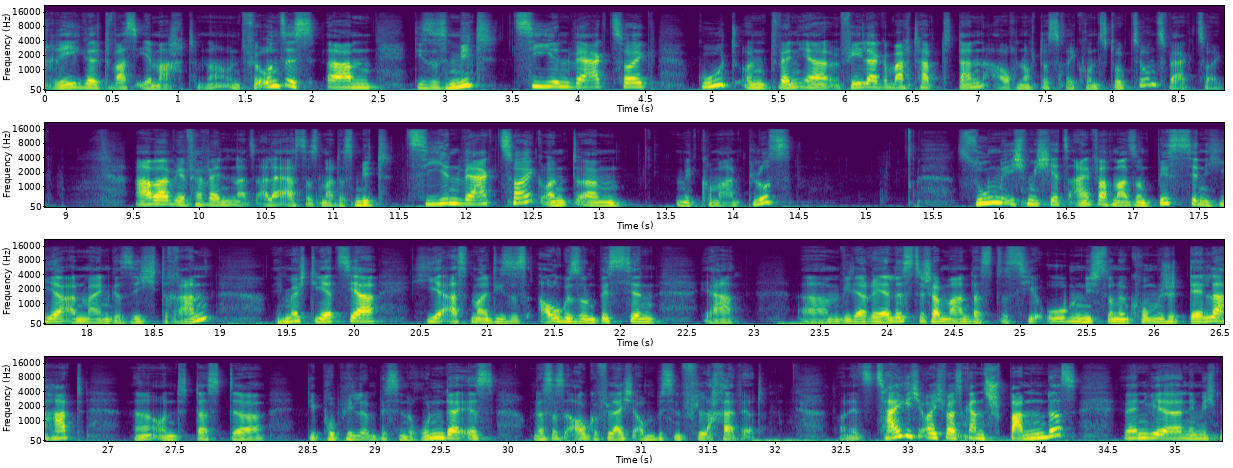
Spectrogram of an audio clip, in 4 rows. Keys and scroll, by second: 16.5 space.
